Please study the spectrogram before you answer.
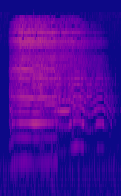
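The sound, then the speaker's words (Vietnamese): A wooden door in a dilapidated old house creaks as it slowly swings open, a single sustained, strained tonal groan whose pitch wavers and bends toward the end before fading, heard alone. “Chiếc cửa gỗ vặn mình kêu lên ken két, từ từ được mở ra.”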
